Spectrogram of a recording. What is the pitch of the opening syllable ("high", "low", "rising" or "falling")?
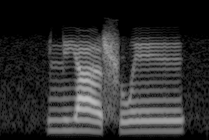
falling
